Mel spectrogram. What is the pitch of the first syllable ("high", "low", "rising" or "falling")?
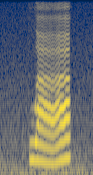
low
